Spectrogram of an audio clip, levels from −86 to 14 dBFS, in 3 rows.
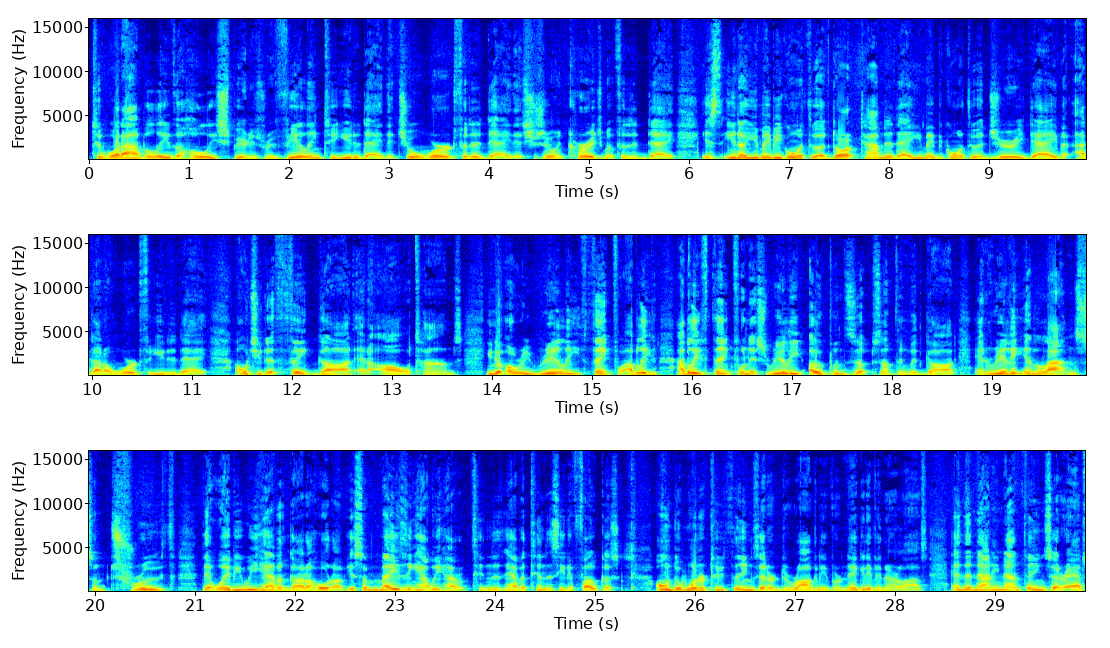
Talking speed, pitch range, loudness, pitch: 245 wpm, 120-140 Hz, -15 LUFS, 130 Hz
